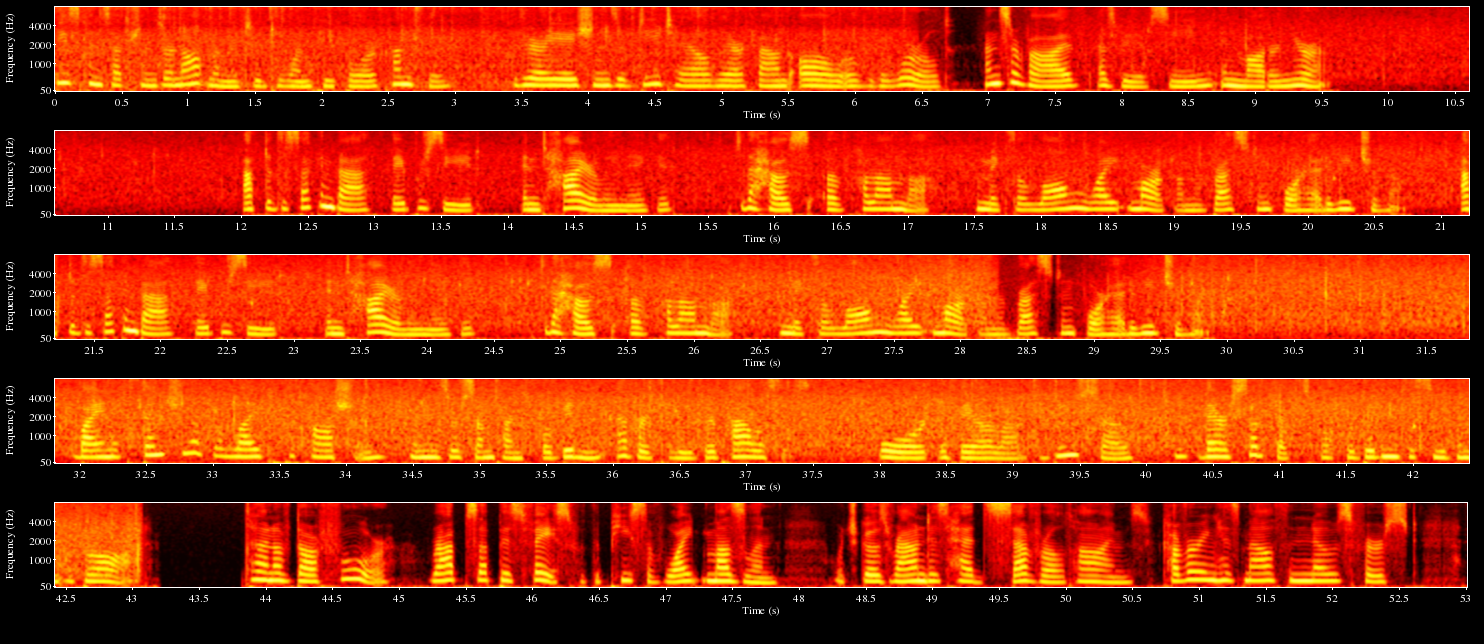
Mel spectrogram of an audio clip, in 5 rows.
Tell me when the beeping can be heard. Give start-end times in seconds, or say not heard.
not heard.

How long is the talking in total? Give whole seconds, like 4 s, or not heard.
48 s.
